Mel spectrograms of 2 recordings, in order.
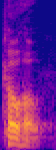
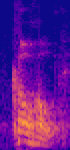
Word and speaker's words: Cohoat: Now, help us to pronounce your last name correctly. Coho. Coho. Cuz I I know I messed it up before and now other people mess it up. Coho. Just how it sounds phonetically.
